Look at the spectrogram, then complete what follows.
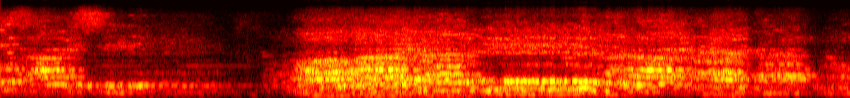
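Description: Group of voices singing a hymn together in sustained notes, breaking off briefly about two seconds in and coming back in fuller and louder.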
